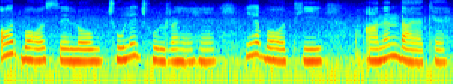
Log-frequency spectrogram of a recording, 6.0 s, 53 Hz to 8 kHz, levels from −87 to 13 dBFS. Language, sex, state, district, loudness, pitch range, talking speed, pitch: Hindi, female, Uttar Pradesh, Deoria, -14 LUFS, 215-240 Hz, 130 wpm, 220 Hz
